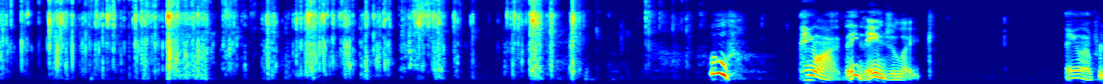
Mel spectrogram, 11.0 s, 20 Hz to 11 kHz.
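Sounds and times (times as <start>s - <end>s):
card pack wrappers crinkling: 0.0s - 7.1s.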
